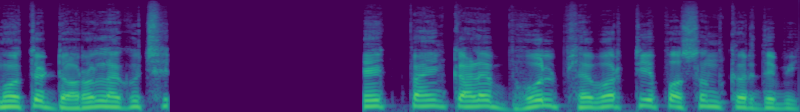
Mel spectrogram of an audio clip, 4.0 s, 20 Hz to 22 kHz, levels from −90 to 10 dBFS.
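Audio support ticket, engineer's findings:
Audio dropout to silence, 0.85 to 1.83 s: input likely lost via disconnect or mute while recording continued, writing silence. Speech cuts mid-flow; roughly 0.98 s of pure silence, no room tone.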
